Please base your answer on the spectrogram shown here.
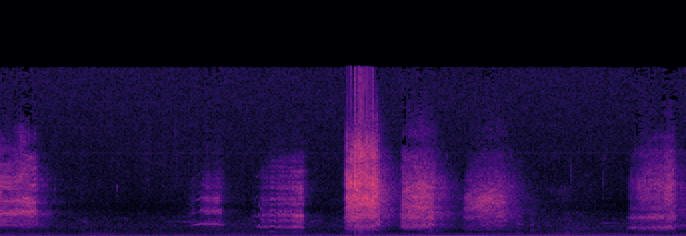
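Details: Cockatoo calls of mixed loudness, short raspy squawks arriving about every half second to second, one sharper loud shriek near the middle, with a low electrical hum in the background.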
